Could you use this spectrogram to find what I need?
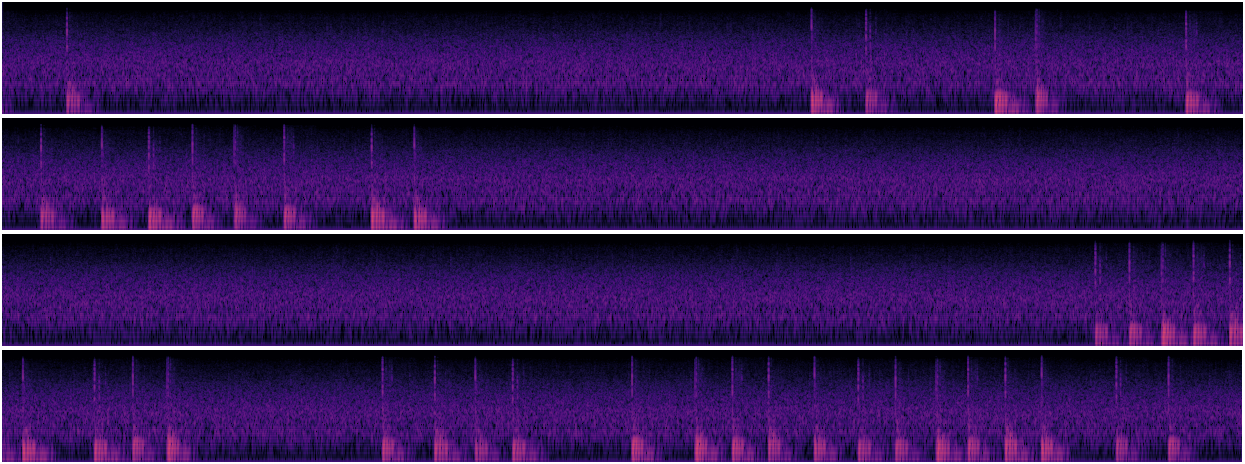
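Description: Short soft clicks tick as a menu selection moves from item to item.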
